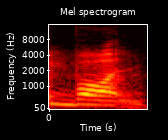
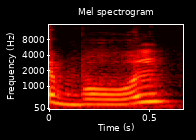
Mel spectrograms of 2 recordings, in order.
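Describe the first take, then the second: First: "बॉल" with an open aw; BALL vowel. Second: "बोल" with a rounded oh; BOWL vowel. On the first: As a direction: lower "बॉल", jaw dropped on the o. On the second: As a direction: softly model "बोल" with a closed o. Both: Shown as a demonstration. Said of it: "ये दोनों में क्या फर्क है?".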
